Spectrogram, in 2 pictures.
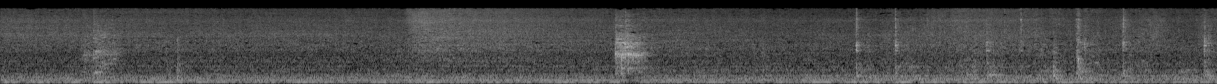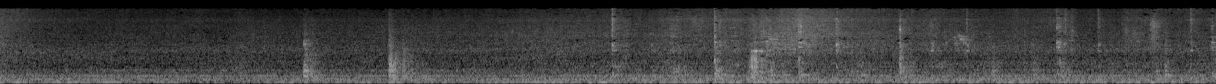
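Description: A paste of coriander, cumin and ginger goes into a light, nearly oil-free fish curry in a pan, with a soft steady simmering sizzle and occasional sharp clicks of a spoon stirring against the pot; no talking.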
